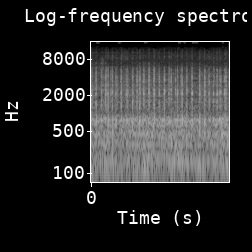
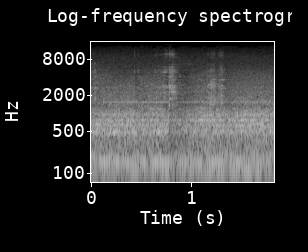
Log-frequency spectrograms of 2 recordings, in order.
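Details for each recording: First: MIG (GMAW) welding carbon-manganese steel with voltage raised: irregular ragged crackle with uneven pops instead of a smooth frying buzz, some short-circuiting still present but globules forming on the wire end and crossing in free flight, i.e. globular transfer. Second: MIG (GMAW) welding of thin carbon-manganese steel plate, wire speed raised slightly for short-circuit transfer: steady, even crackle and fine sizzle with only occasional pops and little spatter. Normal, well-balanced arc.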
